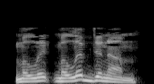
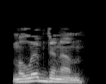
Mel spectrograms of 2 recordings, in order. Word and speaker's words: molybdenum: Molybdenum. Molybdenum. That's how it's pronounced.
